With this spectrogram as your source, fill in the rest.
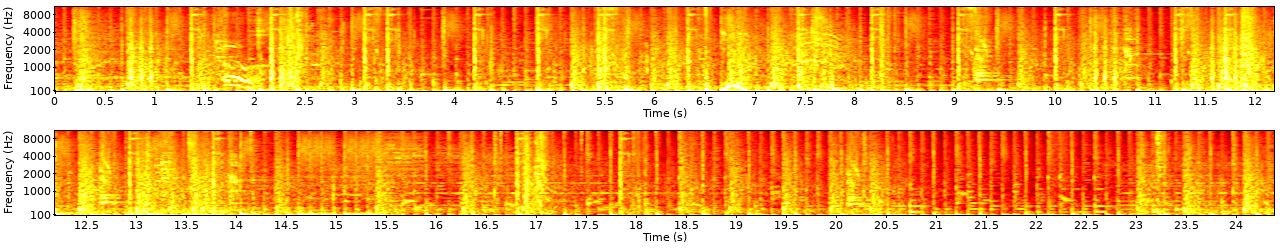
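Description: Dense, continuous gunfire in the video game The Precinct, loud crackling bursts and crashes running nonstop with busy game noise and no pauses.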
